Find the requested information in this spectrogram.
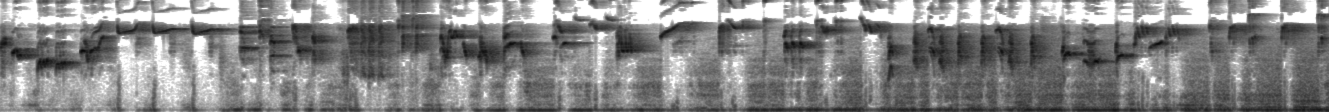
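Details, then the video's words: Orange-headed thrush singing while bathing at night, a loud rolling run of varied high whistles, trills and buzzy phrases pouring out almost continuously, with low splashing rumble beneath. "KICAU ANIS KEMBANG NGEROLL MANDI MALAM"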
